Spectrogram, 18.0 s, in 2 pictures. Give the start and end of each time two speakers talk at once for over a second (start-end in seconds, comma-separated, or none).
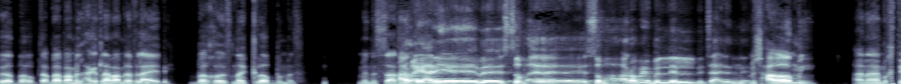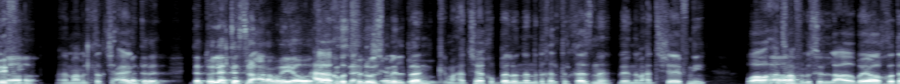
12.1-13.4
